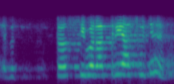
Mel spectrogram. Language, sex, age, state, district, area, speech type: Odia, female, 60+, Odisha, Boudh, rural, conversation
